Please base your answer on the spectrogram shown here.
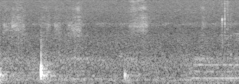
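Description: Chalk or a marker writes "Fe" on a classroom board, giving two short, faint scratchy strokes over quiet room hiss.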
